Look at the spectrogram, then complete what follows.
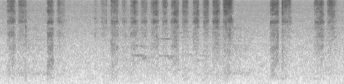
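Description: Hand nail file rasping over a gel nail in quick back-and-forth strokes, several a second. It is filing down lifted gel on one side of the nail.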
